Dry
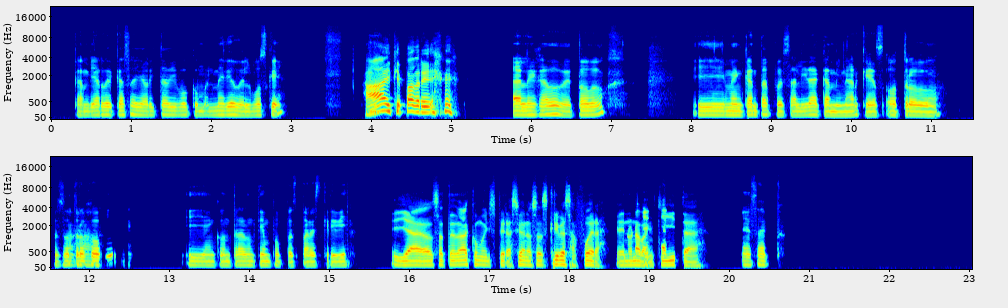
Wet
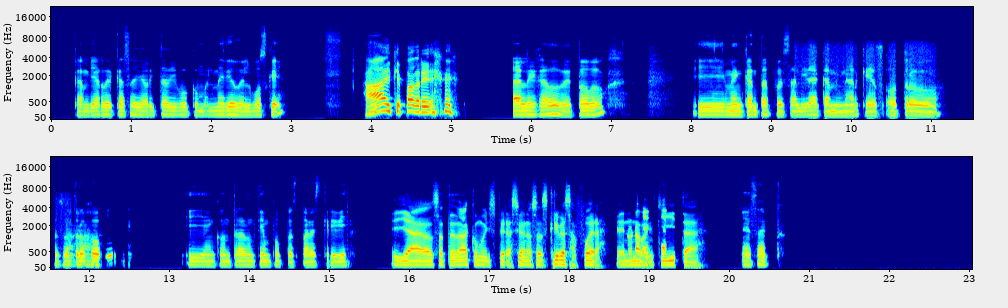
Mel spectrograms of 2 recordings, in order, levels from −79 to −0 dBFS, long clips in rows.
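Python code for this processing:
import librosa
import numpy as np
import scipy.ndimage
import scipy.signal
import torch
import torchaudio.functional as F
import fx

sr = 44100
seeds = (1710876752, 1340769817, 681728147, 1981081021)

y = fx.lowpass(x, sr, hz=5000.0, slope=12, at=(4.26, 8.09))
y = fx.cvsd(y, sr, bps=32000, at=(9.29, 11.79))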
